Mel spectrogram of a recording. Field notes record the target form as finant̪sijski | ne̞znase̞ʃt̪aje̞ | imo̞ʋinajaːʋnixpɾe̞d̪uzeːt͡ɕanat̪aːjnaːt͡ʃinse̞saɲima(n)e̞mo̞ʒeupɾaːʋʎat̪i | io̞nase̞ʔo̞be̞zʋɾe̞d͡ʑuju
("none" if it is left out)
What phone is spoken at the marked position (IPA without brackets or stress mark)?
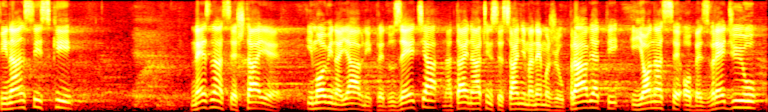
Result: n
